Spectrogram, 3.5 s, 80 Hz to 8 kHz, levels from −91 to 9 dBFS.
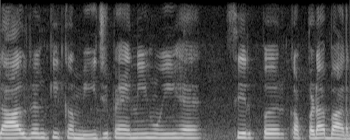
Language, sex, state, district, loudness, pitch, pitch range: Hindi, female, Punjab, Pathankot, -18 LUFS, 230 Hz, 225-235 Hz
